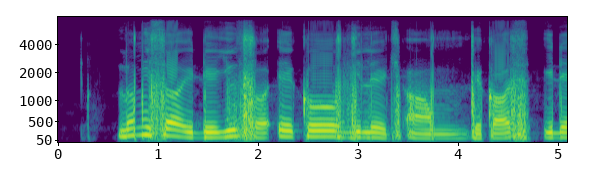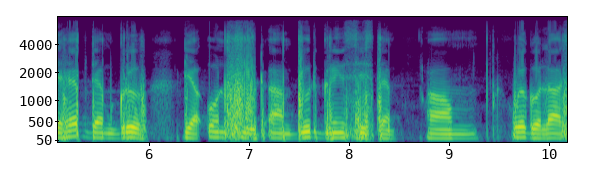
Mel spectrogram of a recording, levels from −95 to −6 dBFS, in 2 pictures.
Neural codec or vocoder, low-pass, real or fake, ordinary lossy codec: none; 7.2 kHz; real; none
